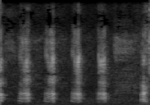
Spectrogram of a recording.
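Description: A person's voice in short, evenly spaced vocal bursts, about three a second, which stop about a second and a half in, just before speech resumes.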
